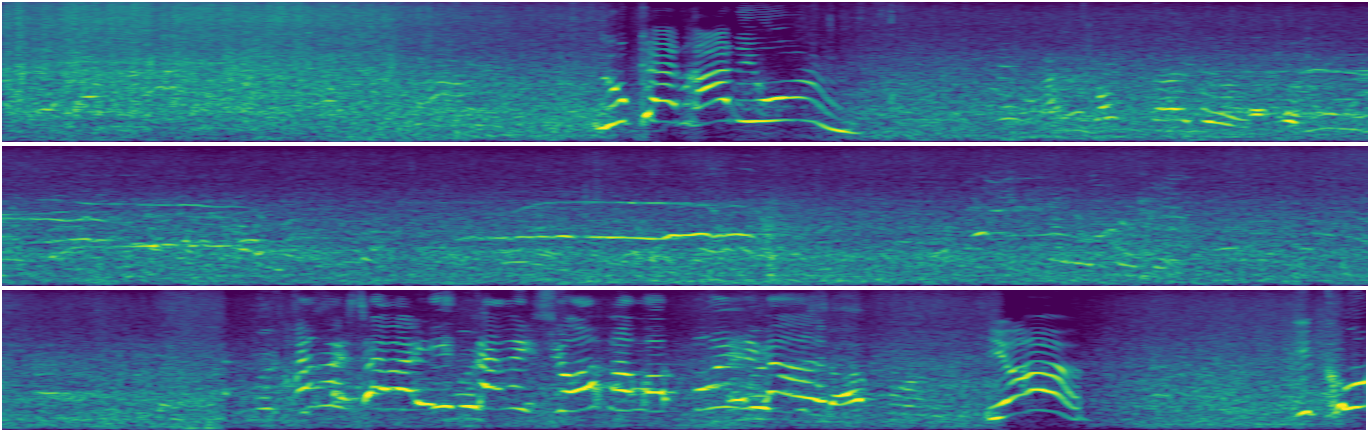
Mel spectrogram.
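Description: Water rushes and splashes steadily outdoors.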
